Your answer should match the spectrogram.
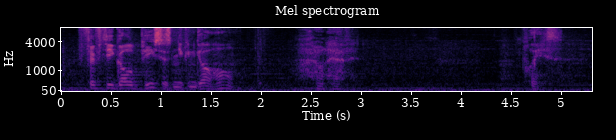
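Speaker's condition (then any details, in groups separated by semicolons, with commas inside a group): No condition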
